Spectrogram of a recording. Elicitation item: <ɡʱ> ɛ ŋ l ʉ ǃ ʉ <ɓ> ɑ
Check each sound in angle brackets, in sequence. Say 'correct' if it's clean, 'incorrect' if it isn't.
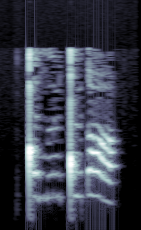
incorrect: ǃ, incorrect: ɗ

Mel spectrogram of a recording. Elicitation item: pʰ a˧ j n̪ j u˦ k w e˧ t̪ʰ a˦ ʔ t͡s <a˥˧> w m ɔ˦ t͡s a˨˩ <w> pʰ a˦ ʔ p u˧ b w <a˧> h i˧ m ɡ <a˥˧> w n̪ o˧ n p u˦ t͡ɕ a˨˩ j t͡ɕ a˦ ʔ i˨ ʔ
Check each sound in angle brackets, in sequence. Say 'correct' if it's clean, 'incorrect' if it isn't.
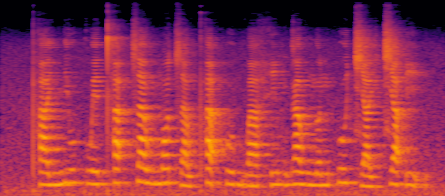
correct, correct, incorrect: a˨˩, correct

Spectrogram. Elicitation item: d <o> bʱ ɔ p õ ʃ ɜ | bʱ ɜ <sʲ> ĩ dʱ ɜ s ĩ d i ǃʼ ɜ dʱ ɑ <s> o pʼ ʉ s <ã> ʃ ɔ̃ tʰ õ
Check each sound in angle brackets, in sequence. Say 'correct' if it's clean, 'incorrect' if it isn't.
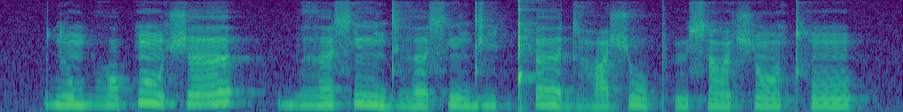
incorrect: õ, incorrect: s, incorrect: ʃ, incorrect: ɑ̃

